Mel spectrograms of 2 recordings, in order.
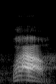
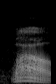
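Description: First: Bigger, more emphatic wow; mock amazement. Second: Soft, hushed little wow; understated awe. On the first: Listener reacting to a confident answer, mock amazement. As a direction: punch it as an exaggerated impressed reaction. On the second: Acted. Listener reacting to a confident answer, understated awe. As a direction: react softly, as if quietly impressed.

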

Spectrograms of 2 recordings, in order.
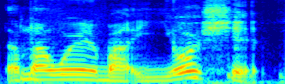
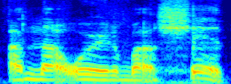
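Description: First: "your" stressed against the previous line. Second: Said in the usual way. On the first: Retold or imitated. Quoting a song at the ex, with stress on "your". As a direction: lean on "your" to set it apart. Quoted lyric, YOUR contrasted with first.

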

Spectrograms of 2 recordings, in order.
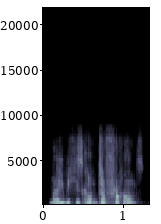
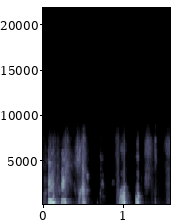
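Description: First: Put-on high, slow little-boy voice; child's hopeful voice. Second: Squeaky high, slow, through laughter; laughing child impression. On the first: Father imitates son's hopeful guess, high slow child voice. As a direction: say it like a hopeful kid. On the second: Father repeats son's line, cracking up in a high voice.

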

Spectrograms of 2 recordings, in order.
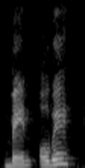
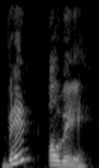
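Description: First: Said in the usual way. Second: Slow, drawn-out feigned confusion; mock-innocent question to the cop; playing dumb. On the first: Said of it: "le digo". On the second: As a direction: stretch it like you don't get it. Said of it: "me hago pendejo".

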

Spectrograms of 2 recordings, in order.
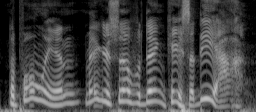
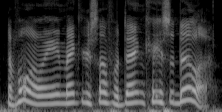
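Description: First: Higher mock mom voice; lightly voiced movie mom. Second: Higher, softer mock mom voice; lightly voiced movie mom. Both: Quoting the mom from Napoleon Dynamite, mock mom voice. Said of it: "if she's like".

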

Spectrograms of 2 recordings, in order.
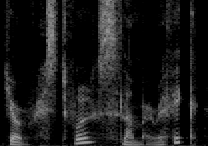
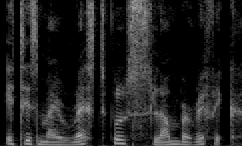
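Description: First: Doubtful echo rising into a question. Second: Said in the usual way. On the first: A narrator's reading. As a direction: repeat it unconvinced, lifting at the end. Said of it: "asked Nellie May doubtfully".

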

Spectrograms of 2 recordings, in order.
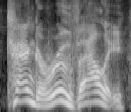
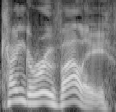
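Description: First: Kangaroo Valley in a hammed-up Australian accent, higher; mock Australian twang on the place name; awful Australian accent. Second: Said in the usual way. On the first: Shown as a demonstration. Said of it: "That sounds so Australian". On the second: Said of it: "apologise for my awful Australian accent".

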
